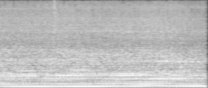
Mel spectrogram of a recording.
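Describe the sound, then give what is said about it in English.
A heavy engine rumbles steadily as a giant orange truck carrying a dumpster full of rocks rolls by, a deep droning vehicle sound holding loud and constant throughout with a slight pulsing throb. “There was a giant orange truck that rolled by with a dumpster full of rocks.”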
